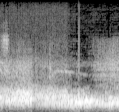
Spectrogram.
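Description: Steady low rumble of a roller coaster train running fast on its track. About one and a half seconds in, the sound turns duller as its high end drops away.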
